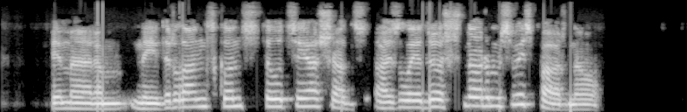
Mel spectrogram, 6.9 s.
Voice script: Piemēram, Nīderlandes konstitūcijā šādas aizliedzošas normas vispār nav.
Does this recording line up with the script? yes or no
yes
